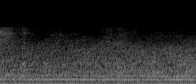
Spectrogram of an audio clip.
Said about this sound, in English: Helicopter going over above, cyclists below.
